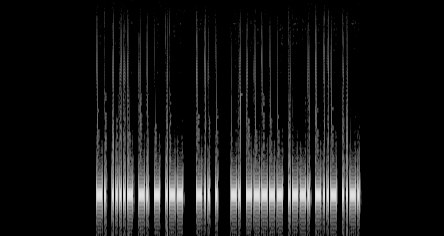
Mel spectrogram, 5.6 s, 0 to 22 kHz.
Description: Morse code, heard as a keyed tone, about 47 wpm, 700 Hz. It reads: N4NTW DE N0PXF
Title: USA Callsign DE Callsign - 5 Characters - 50wpm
